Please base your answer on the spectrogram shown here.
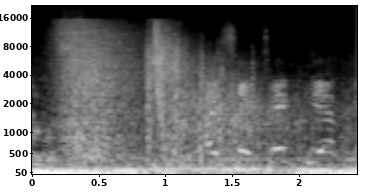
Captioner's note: type whooshing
